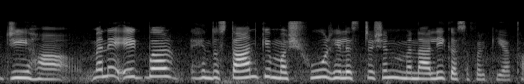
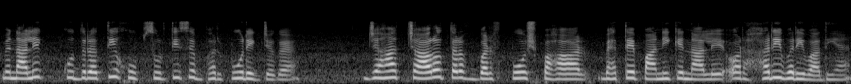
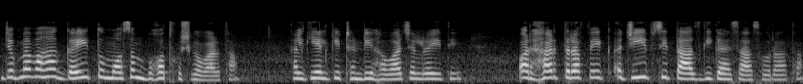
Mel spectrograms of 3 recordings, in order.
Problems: constant background noise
